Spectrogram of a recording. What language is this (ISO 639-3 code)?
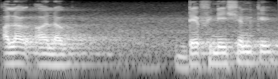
hin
